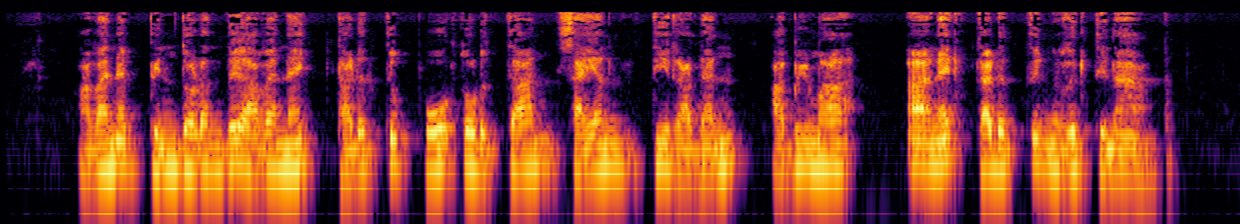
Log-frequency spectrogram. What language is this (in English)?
Tamil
